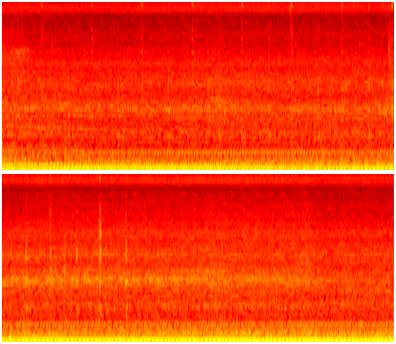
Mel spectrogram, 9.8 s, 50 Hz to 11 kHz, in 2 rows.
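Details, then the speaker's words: 2008 BMW X3 with intermittent misfire, engine warmed up, idling before brake torque test; steady even low rumble with no stumble or skipped beats: normal warm idle, no misfire. "So right now we're smooth and steady."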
